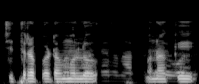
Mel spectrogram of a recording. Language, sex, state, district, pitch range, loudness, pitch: Telugu, male, Andhra Pradesh, Sri Satya Sai, 130-140 Hz, -19 LUFS, 130 Hz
